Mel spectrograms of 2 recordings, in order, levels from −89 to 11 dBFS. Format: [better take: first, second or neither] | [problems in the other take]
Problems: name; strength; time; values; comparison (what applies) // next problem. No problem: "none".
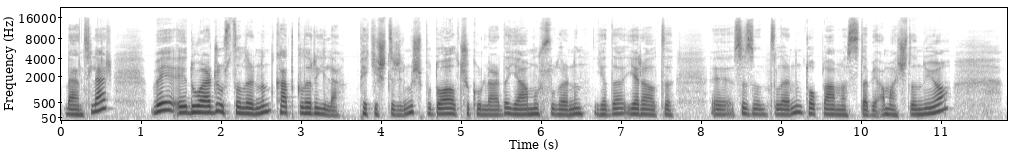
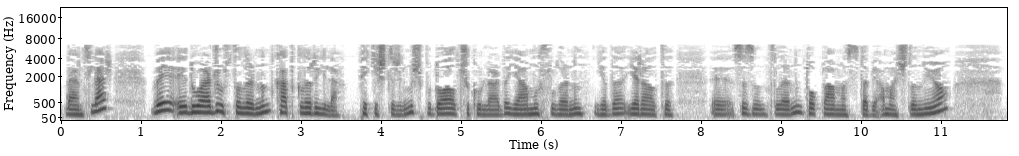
first | garbled, watery; badly; nothing above 6.5 kHz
